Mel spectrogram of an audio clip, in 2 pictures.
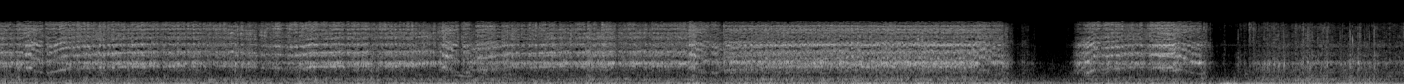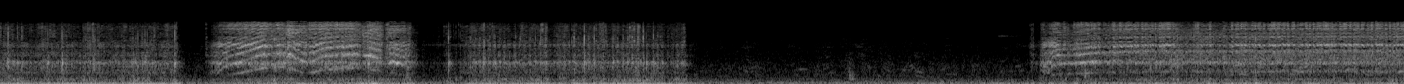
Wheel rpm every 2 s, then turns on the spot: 190, 220, 220, 190, 180, 100, 20, 30, 150, 30, 20, 0, 80, 160.
12-16 18-22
